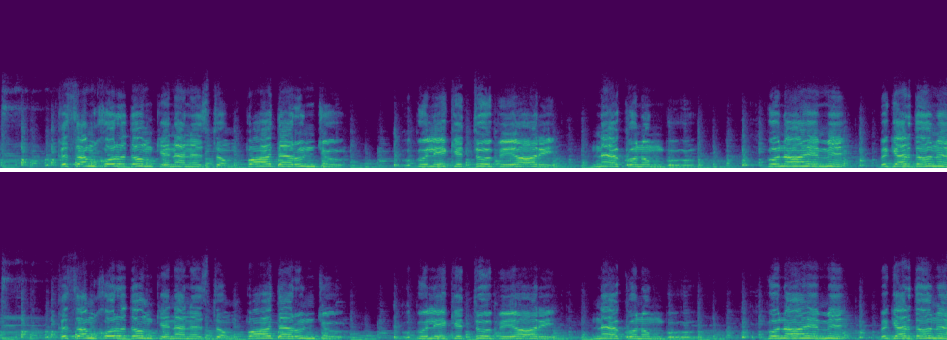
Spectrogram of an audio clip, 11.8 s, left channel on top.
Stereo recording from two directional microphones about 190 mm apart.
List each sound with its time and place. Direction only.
0.8 s speech: 30° right (ahead or behind)
9.6 s speech: 30° right (ahead or behind)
